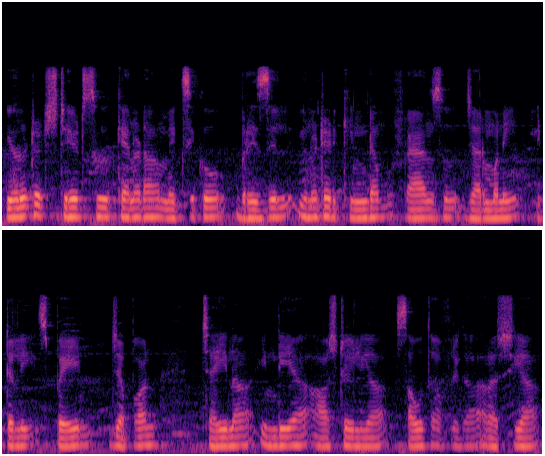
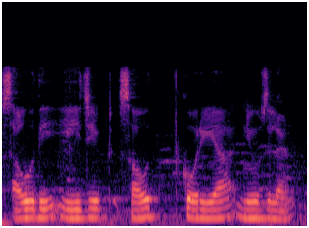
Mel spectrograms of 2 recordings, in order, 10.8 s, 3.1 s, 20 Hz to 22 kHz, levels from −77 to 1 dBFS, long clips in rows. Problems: constant background noise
